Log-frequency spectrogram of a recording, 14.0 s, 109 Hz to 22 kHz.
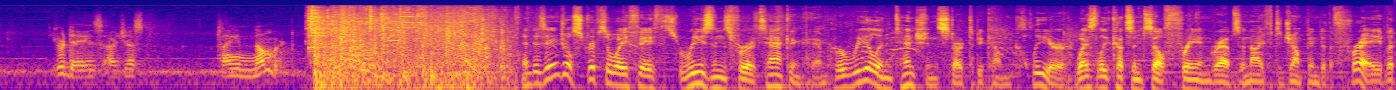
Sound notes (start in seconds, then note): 3.1 crash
